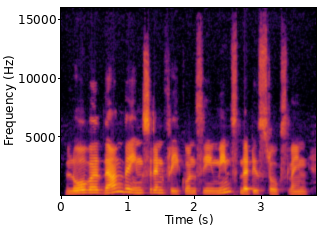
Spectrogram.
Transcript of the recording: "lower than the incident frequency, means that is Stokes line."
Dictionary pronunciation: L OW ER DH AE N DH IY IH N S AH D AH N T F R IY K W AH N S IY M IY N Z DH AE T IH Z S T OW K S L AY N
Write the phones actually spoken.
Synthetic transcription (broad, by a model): L OW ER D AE N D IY IH N S AH D AH N T F R IY K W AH N S IY M IY N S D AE T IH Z S T OW K S L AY N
